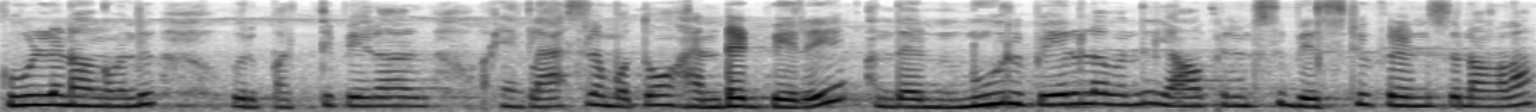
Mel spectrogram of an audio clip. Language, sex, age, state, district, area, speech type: Tamil, female, 18-30, Tamil Nadu, Nagapattinam, rural, spontaneous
